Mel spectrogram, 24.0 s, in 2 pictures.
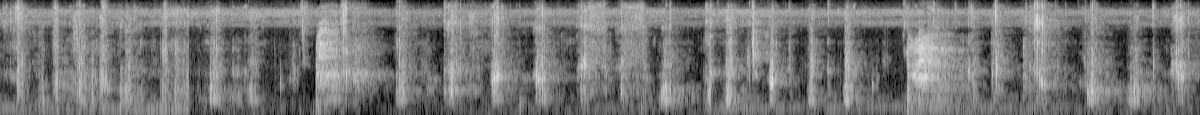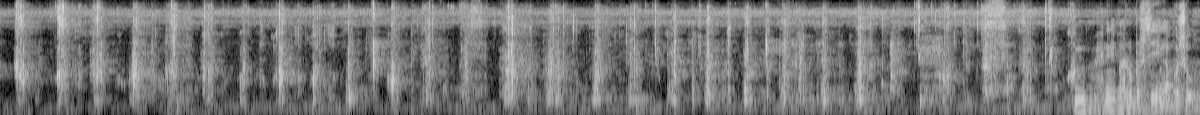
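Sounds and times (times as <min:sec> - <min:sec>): wet crunchy chewing: 0:00.0 - 0:23.0
breathy noise: 0:09.0 - 0:09.9.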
